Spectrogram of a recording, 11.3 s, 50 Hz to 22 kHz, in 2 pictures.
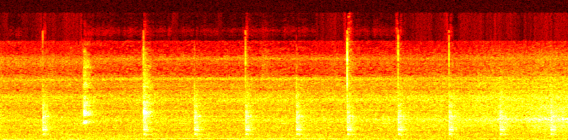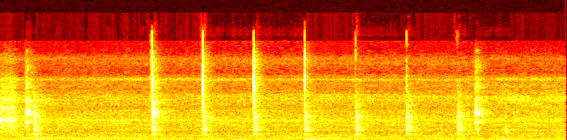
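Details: Laser tattoo removal session in Jamaica, after 30–45 minutes of numbing: steady sharp ticks about twice a second over a machine hum and soft tones, as the laser fires pulses on the tattoo. The patient says it feels like repeated injections.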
